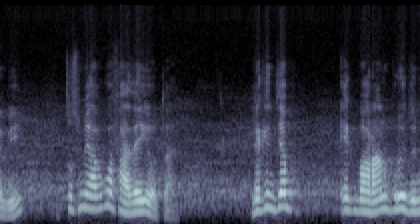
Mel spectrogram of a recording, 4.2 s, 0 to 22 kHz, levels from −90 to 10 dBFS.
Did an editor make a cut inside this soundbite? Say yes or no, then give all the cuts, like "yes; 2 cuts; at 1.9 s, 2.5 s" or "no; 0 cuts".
no; 0 cuts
